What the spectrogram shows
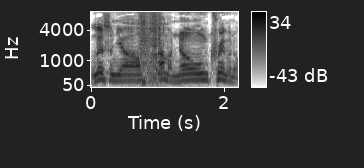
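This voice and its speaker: Putting on a character voice, a man drawls at a moderate pace in a high pitch. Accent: Western US. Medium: cartoon. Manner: gloomy, resigned drawl.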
